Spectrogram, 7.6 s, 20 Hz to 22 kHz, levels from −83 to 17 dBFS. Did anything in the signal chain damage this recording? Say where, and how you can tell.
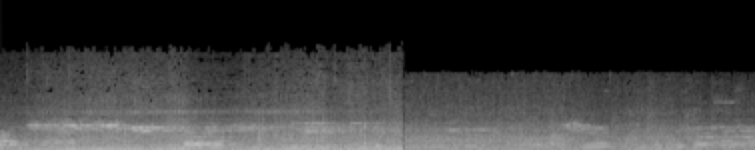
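Yes. At 4.01 s a 20 ms gap is followed by sound that stays duller to the end, with nothing above 11.4 kHz, a few dB quieter, over a new noise floor roughly 35 dB down. That's likely an input switched to a poorer device at the driver stage. Unlike a codec bandwidth drop, the level and noise change with it.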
